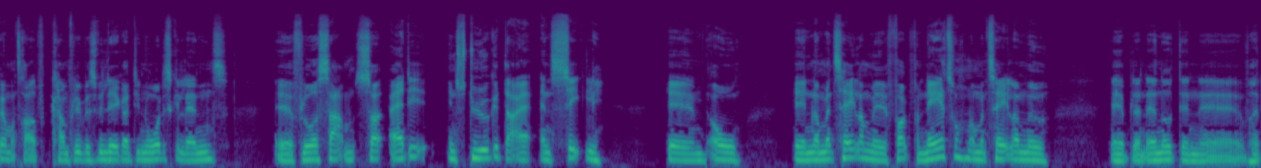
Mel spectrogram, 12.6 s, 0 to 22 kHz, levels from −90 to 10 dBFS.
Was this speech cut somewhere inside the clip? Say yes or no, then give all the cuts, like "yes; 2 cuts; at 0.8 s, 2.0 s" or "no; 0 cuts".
yes; 1 cut; at 7.1 s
